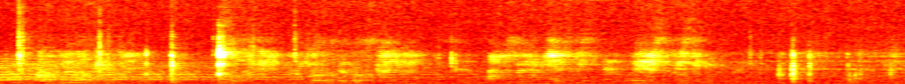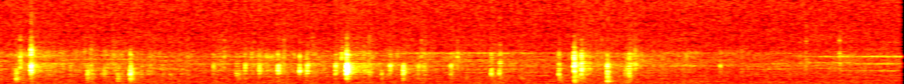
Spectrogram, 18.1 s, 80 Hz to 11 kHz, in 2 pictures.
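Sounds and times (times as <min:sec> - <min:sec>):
small parts clicking and tapping: 0:07.5 - 0:15.6.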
